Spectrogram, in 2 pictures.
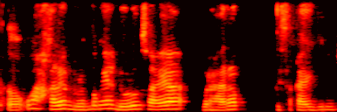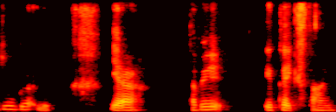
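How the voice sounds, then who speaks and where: A woman speaks at a fairly high pitch in a dark, mellow, somewhat breathy tone, with ordinary pitch variation. She leaves long, frequent pauses against a quiet background. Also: moderate pace. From Indonesia. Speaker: researcher; guest. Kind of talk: webinar talk. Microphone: video call.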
